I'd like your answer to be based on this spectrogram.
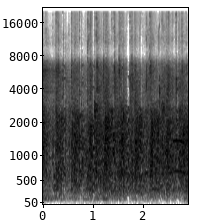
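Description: A church congregation applauds steadily throughout, a dense, even wash of many hands clapping at close range with no pauses.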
